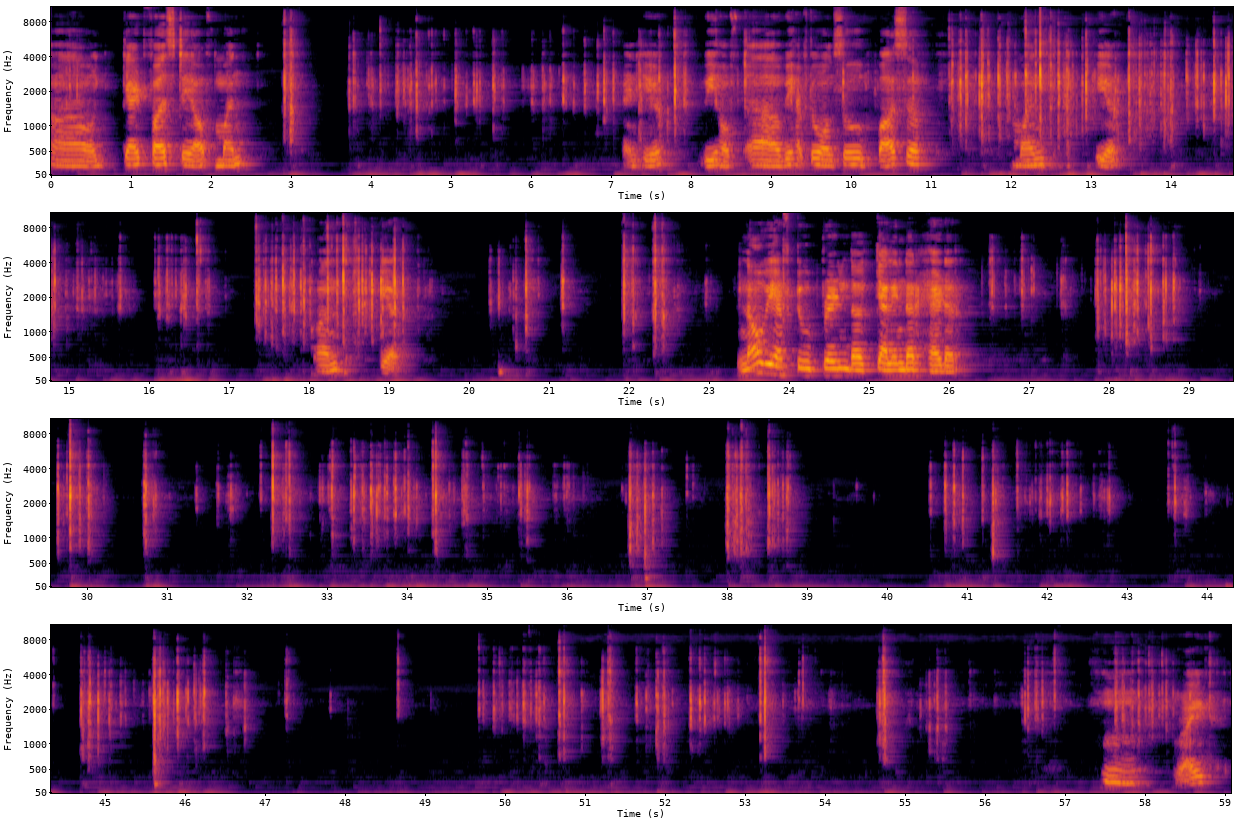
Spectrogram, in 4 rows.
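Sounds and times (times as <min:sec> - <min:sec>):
typing on computer keyboard: 0:02.8 - 0:24.0, 0:26.4 - 0:29.0, 0:29.6 - 0:39.0, 0:40.5 - 0:42.9, 0:43.5 - 0:48.0, 0:49.5 - 0:55.6, 0:56.2 - 0:59.0.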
